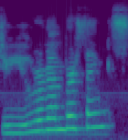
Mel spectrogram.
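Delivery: very quiet, hushed private aside. Leaning toward the bird, a player's character asks it a question: very quiet voice. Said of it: "say very quietly".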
